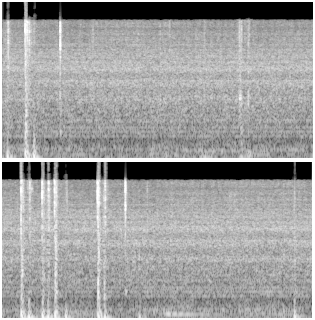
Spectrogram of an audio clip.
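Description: Keystrokes on a computer keyboard: a few sharp clicks near the start and a cluster of knocks about halfway through, over a steady background hum and hiss.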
